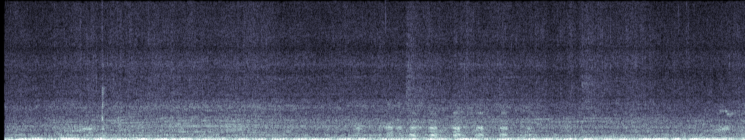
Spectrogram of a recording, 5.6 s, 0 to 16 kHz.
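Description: Toyota Land Cruiser 70's engine running steadily at low revs.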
